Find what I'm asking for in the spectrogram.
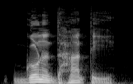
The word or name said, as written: गुण-धाती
